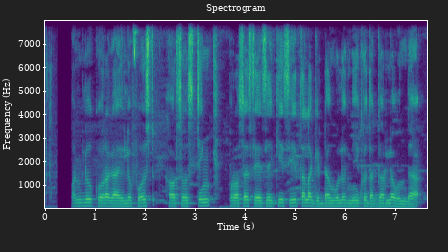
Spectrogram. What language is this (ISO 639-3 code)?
tel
